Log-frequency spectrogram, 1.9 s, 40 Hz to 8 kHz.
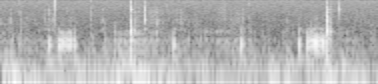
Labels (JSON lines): {"label": "biophony, knock croak", "recorder": "SoundTrap 300"}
